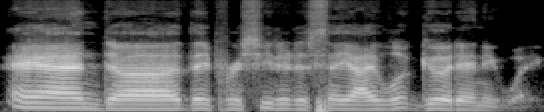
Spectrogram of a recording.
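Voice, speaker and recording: Bright nasal man in a dry close recording. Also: a little high, steady tone, no echo. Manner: quick to laugh, chatty. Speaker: guest. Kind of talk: casual chat.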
